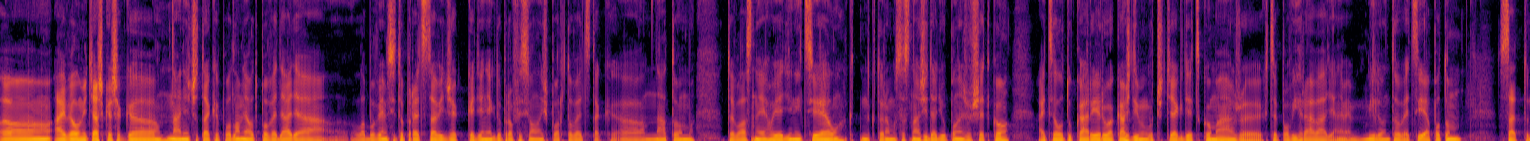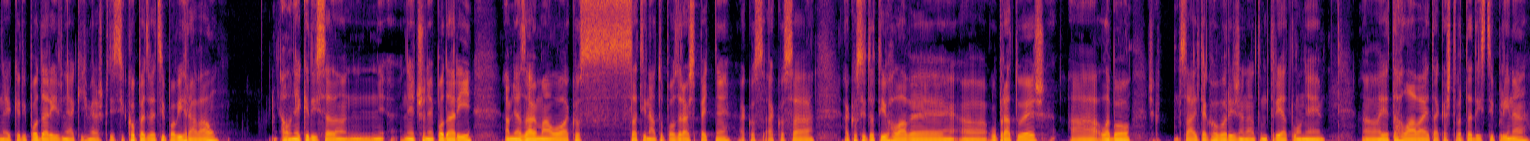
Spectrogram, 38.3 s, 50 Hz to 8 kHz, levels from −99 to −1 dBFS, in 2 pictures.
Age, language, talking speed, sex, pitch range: 20-39, Slovak, 180 wpm, male, 95-110 Hz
